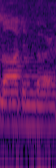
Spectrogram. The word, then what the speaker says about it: Mardenborough: Am I pronouncing the last name correctly? Almost Mardenborough. Mardenborough, goodness gracious.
